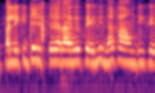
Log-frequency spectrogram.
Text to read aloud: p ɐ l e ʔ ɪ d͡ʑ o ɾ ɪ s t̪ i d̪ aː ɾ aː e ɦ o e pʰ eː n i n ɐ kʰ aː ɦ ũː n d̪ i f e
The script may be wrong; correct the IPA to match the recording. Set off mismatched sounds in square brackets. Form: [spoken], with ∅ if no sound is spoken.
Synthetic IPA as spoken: p ɐ l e [k] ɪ d͡ʑ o ɾ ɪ s t̪ [e] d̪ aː ɾ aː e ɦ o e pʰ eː n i n ɐ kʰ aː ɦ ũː n d̪ i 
